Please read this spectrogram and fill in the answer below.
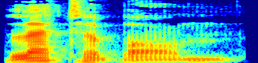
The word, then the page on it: letter bomb: British English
